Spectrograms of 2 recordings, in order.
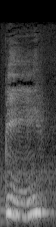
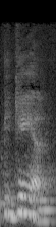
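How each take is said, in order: First: "Be-g-an" sounded out as Be, g, an with long gaps; "Be-g-an" slowly, pausing between each part; stretched out in parts. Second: Said in the usual way. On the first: Shown as a demonstration. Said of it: "stretch that second part out". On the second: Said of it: "work on the second part of the word".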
